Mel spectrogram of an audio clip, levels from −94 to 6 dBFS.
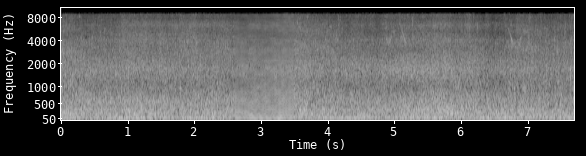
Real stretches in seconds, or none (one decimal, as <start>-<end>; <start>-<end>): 0.0-2.6; 3.5-7.7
